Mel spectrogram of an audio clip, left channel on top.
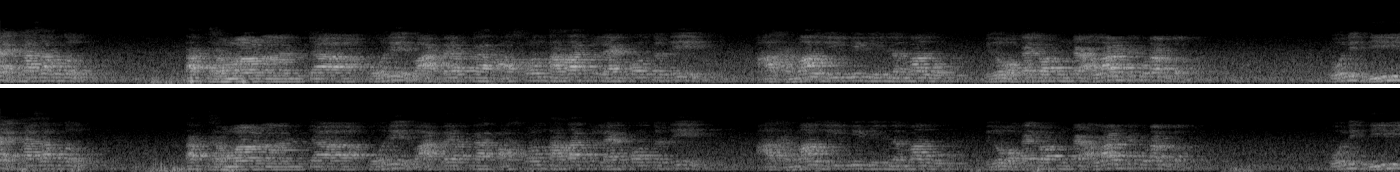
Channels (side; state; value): right; quieter; 4.7 dB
